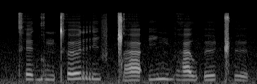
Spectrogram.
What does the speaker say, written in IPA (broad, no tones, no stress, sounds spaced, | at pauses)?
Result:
tʰ ɛ ɡ ʊ m tʰ œ r i f ɡ͡ǁ a ʔ i m bʱ a u̯ ʔ ø ǁʰ ʏ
